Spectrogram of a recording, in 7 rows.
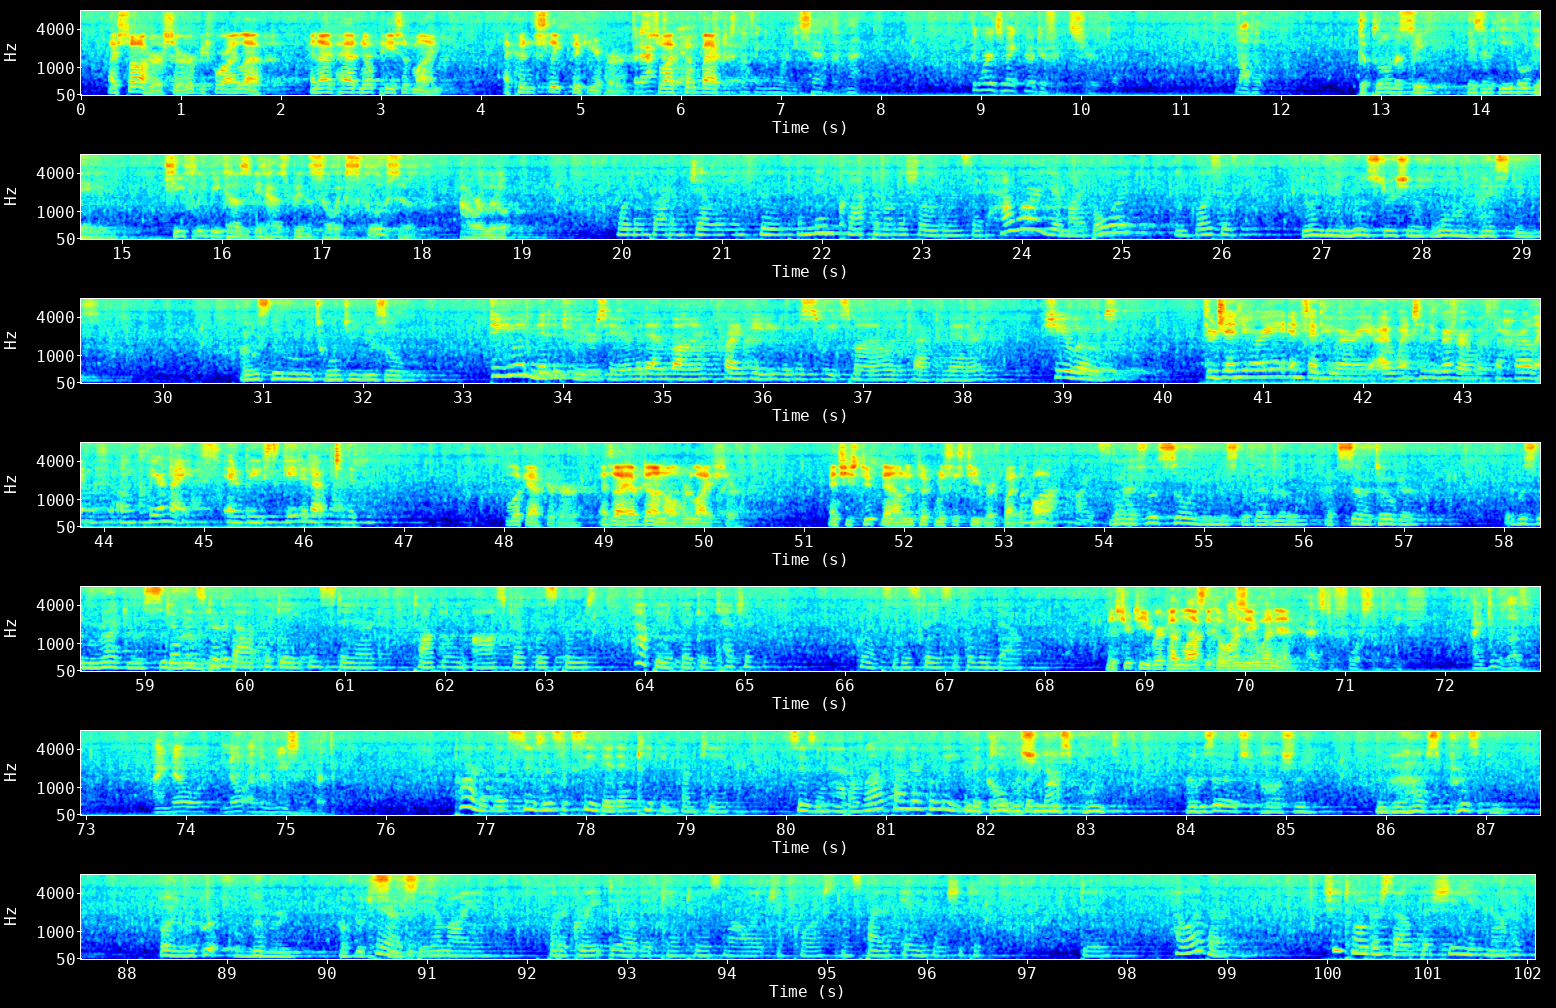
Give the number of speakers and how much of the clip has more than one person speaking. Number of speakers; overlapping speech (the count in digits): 7, about 6%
